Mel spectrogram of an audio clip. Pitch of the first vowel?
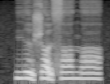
falling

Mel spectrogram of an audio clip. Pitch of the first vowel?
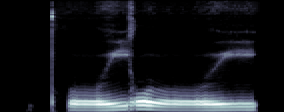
rising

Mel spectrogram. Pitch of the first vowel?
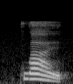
falling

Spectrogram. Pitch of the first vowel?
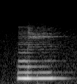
high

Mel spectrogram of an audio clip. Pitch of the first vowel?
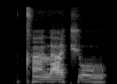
low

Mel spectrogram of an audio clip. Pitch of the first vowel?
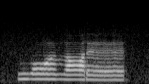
high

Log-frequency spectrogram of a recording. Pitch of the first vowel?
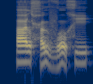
high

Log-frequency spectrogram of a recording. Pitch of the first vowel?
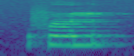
high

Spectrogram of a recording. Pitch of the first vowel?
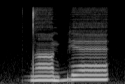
low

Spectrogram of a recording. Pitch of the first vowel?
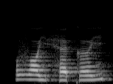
low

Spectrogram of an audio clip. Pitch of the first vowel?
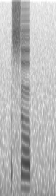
high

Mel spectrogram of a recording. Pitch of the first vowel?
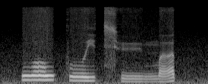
high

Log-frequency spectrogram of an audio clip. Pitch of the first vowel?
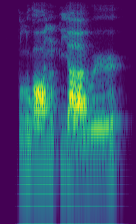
rising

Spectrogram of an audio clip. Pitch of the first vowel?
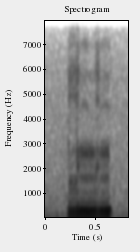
low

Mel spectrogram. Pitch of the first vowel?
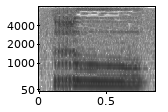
low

